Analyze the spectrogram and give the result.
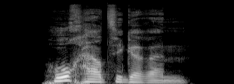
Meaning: strong dative masculine/neuter singular comparative degree of hochherzig
- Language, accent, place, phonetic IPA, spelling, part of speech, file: German, Germany, Berlin, [ˈhoːxˌhɛʁt͡sɪɡəʁəm], hochherzigerem, adjective, De-hochherzigerem.ogg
